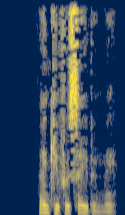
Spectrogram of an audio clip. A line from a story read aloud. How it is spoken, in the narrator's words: she said softly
